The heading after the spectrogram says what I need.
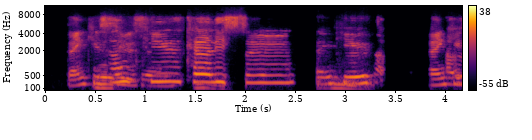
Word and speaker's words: Kirlew: in the chat, but it's Kirlew with the Kirly, in case people might spell it.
